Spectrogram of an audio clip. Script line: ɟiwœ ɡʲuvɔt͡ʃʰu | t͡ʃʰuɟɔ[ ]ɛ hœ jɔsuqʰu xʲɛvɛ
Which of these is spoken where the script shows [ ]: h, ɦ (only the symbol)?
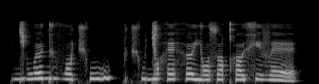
h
